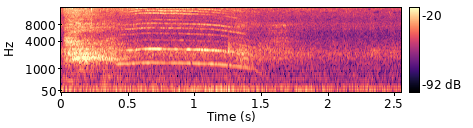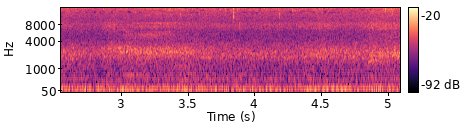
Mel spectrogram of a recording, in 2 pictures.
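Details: Mother cat urging kittens to follow; one long, clear meow that holds then slides downward, followed by near silence with low hum.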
